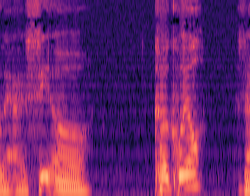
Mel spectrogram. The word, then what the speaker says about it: Coquille: It sounds like Coke Hill. Okay, Coke Hill, when you pronounce it.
